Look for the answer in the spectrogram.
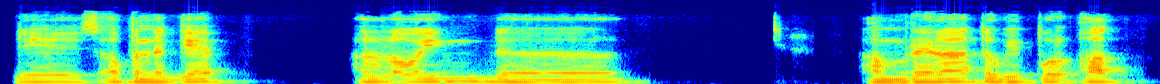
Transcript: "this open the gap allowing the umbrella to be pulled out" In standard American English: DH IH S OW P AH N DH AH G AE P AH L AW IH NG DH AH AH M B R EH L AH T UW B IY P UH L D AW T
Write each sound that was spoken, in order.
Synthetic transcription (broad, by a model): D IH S OW P AH N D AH G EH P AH L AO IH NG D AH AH M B R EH L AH T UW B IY P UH L AW T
